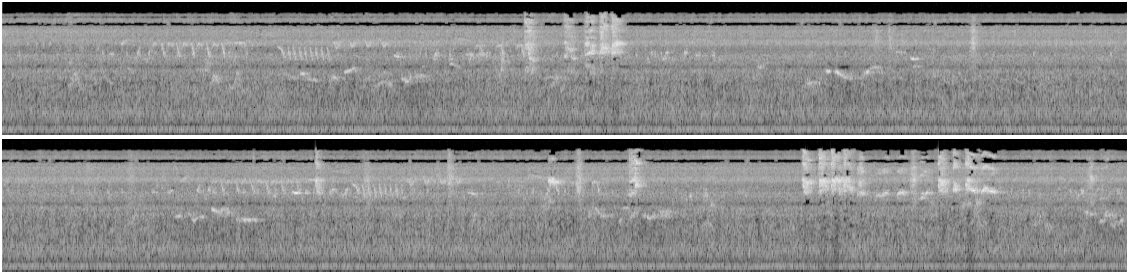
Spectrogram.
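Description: A cockatiel chirps softly.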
